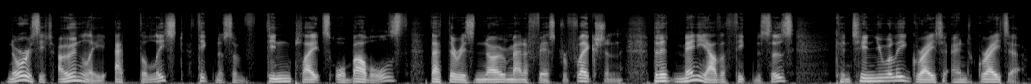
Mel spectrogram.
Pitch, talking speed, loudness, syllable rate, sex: 115 Hz, 165 wpm, -20 LUFS, 5.1 syllables/s, male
